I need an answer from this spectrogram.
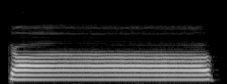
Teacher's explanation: জিহ্বার গোড়া থেকে একটু আগে বাড়িয়া তার বরাবর উপরে তালুর সাথে লাগিয়ে এই অক্ষরটা উচ্চারণ হবে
